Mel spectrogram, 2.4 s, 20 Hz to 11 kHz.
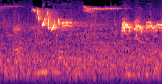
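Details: European robin at Jarun in Zagreb, Croatia, recorded 13 April 2022; high sibilant whistled phrases, a brief burst of fast notes then a sustained shimmering high trill after a pause.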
